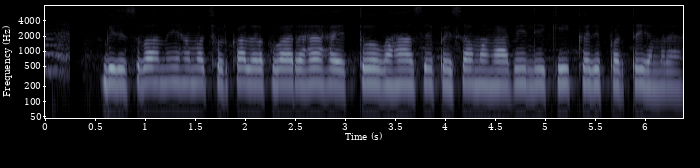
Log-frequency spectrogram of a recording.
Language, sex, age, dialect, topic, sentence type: Magahi, female, 18-24, Southern, banking, question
